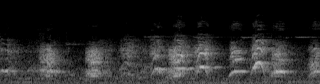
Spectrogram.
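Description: Two dogs, Laika and Ivan, barking happily and wagging their tails as thanks for food, in a quick, uneven string of short yaps and woofs, lively, with no voices or other sounds around them.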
